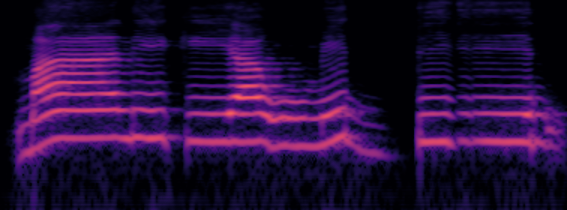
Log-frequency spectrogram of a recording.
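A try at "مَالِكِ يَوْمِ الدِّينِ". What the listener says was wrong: Jangan terlalu cepat Bang, santai dikit.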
